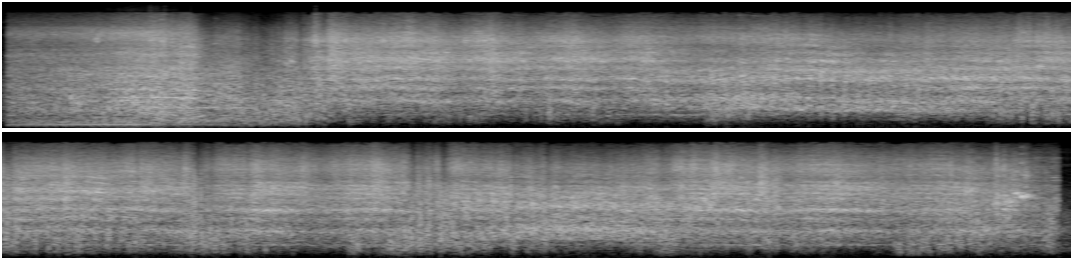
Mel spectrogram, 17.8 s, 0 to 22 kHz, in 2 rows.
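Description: A Class 66 diesel freight train passes on the Midland Main Line, a loud continuous rumble with wagon rattle and clickety-clack that stays steady and close throughout, with no talk.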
